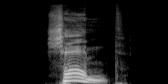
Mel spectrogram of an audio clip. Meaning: inflection of schämen: 1. second-person plural present 2. third-person singular present 3. plural imperative
- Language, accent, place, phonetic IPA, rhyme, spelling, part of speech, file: German, Germany, Berlin, [ʃɛːmt], -ɛːmt, schämt, verb, De-schämt.ogg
